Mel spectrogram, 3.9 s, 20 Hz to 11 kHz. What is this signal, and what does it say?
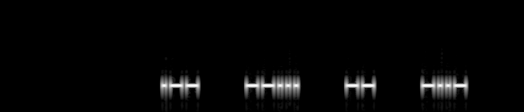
Morse code, heard as a keyed tone, about 40 wpm, spaced as for 19 wpm, 700 Hz. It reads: W7MX
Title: USA Call Signs - 4 Characters - 4x Character Spacing - 40wpm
